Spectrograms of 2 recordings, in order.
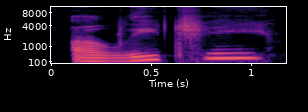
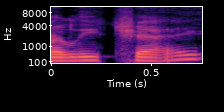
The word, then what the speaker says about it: Aliche: I'll share I'm not I think I'm pronouncing her name right it's Tiffany alichi or aliche I believe yeah the last part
